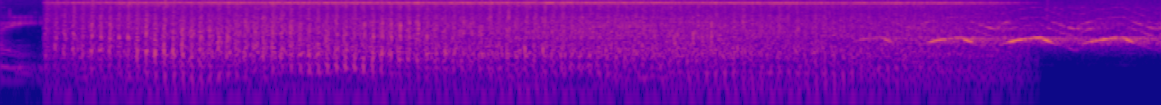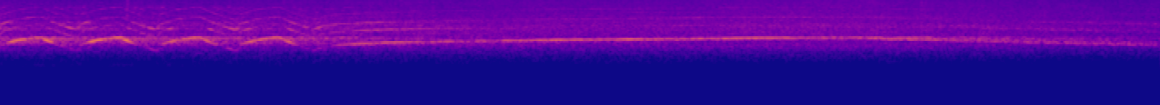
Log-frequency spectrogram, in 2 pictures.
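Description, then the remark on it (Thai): An emergency medical team's air ambulance helicopter, on duty transporting emergency patients from remote, hard-to-reach areas to large hospitals: its rotors thump loudly and steadily for several seconds, then cut off abruptly to a wailing emergency siren that rises and falls before settling into a long, sustained tone. “เสียงที่ทุกท่านได้ยินนะคะ เป็นเสียงของทีมแพทย์ฉุกเฉินทางอากาศซึ่งกำลังปฏิบัติหน้าที่ในการลำเลียงผู้ป่วยฉุกเฉินในพื้นที่ห่างไกล เข้าถึงยากนะคะ ส่งต่อเข้ารักษาในโรงพยาบาลใหญ่ๆค่ะ”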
